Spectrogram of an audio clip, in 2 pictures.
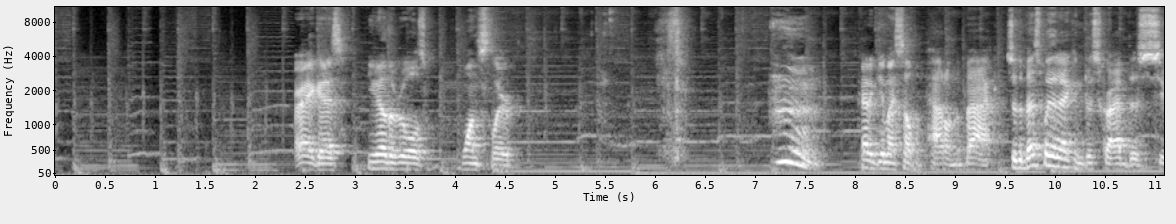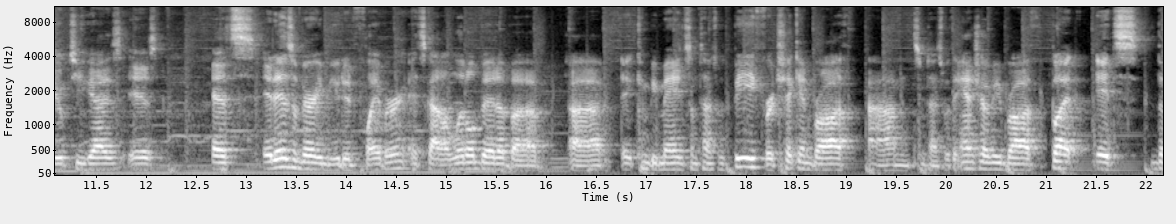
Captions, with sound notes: Alright guys you know the rules once through (upbeat music) (moans) Had to give myself a pat on the back. So the best way that I can describe this soup to you guys is it is a very muted flavor. It's got a little bit of it can be made sometimes with beef or chicken broth, sometimes with anchovy broth but it's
